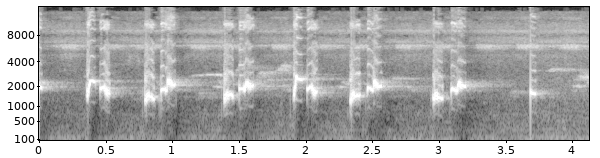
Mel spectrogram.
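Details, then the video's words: Yellow-vented bulbul singing long as a lure for other birds: paired bubbly notes, each a quick drop and upward flick, repeated roughly every half second with short gaps. "Trucukan GACOR ngalas ROPEL PANJANG suara alam AMPUH buat pancingan"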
